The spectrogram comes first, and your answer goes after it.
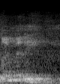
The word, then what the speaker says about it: limine: And motion in limine is just one of those shyster shenanigans. How do you spell that last word?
